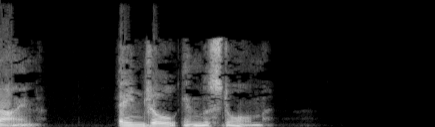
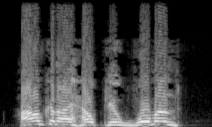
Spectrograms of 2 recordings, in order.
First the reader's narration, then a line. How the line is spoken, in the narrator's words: Daniel shouted at Mrs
